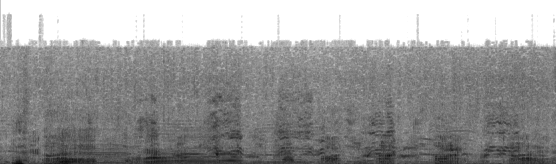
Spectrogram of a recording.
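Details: Pigs on a farm grunting, deep low grunts at the start, then nasal wavering squeaks and grunts from more than one animal, overlapping in a crowded pen-like din.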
